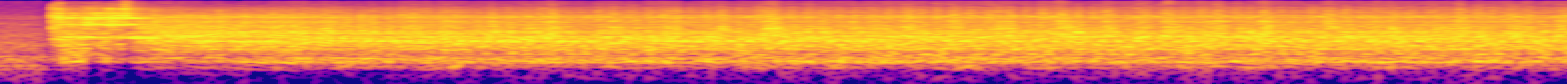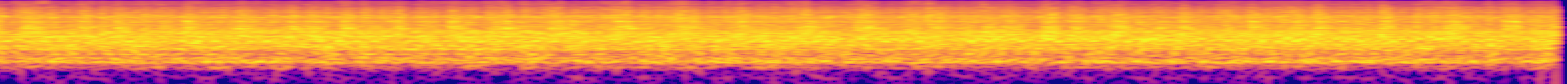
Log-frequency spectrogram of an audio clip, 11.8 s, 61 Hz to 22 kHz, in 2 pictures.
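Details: Evinrude 55 hp outboard with fuel in carbs, choked, started via push-button starter bypassing a key switch found giving no spark: brief crank, then catches at once into a loud, steady, even idle with no misses; normal start and idle.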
